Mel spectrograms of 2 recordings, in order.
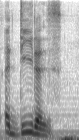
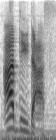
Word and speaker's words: adidas: leeway here but the the company calls themselves adidas that's how it's pronounced that's what it says adidas oh my god all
